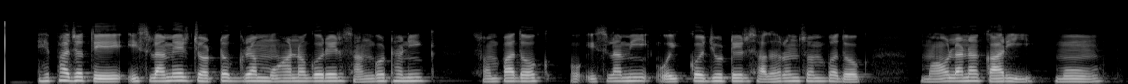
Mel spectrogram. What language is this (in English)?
Bangla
